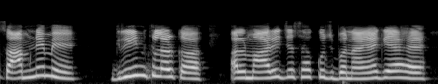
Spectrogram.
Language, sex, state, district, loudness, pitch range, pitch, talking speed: Hindi, female, Jharkhand, Garhwa, -13 LUFS, 275-340 Hz, 295 Hz, 150 wpm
